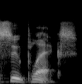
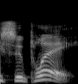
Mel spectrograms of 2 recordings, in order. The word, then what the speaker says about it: suplex: the the word and it is actually supposed to be suplay but it was morphed into suplex somehow but gordon solely and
